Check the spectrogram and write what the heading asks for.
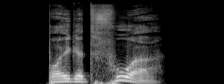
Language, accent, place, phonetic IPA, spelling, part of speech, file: German, Germany, Berlin, [ˌbɔɪ̯ɡət ˈfoːɐ̯], beuget vor, verb, De-beuget vor.ogg
- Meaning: second-person plural subjunctive I of vorbeugen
